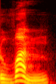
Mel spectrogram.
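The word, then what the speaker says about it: one: 1, although it begins with a vowel O, but when we pronounce this word 1, the initial sound is V, which is among the Hindi Vyanjan.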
